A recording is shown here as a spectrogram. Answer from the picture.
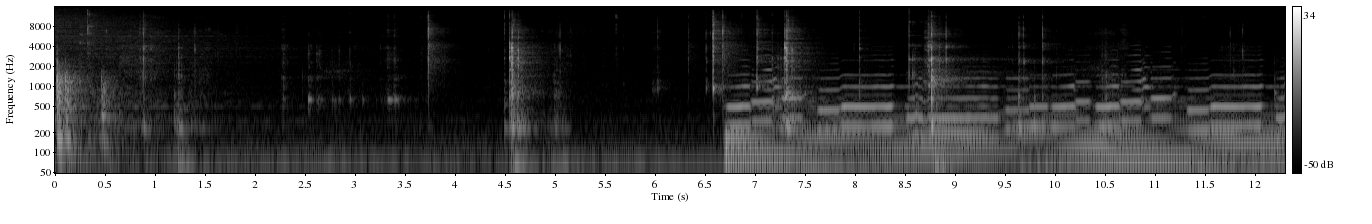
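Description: A few sharp clicks and snips of kitchen scissors cutting geoduck, with one louder crack a little before the middle. About halfway through, background music with a light woodwind-like melody comes in and carries on.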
